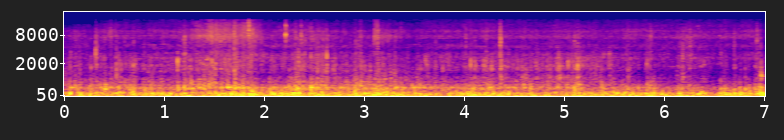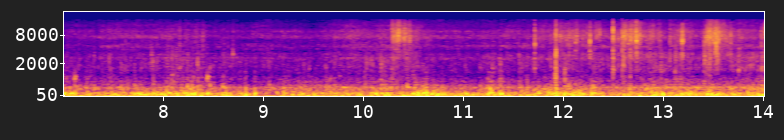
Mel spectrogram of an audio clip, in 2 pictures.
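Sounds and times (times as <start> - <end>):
bike clicks and rattles: 0.0 - 14.0
bike tyres rumbling on gravel: 0.0 - 14.0
wind: 0.0 - 14.0.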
